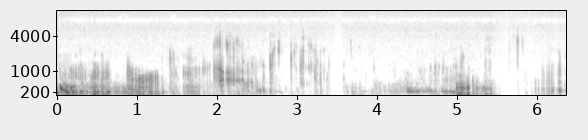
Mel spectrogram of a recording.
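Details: Quiet, irregular gurgles and squeaky rumbles in bursts with brief pauses: ordinary stomach growling, a normal bowel sound (borborygmi).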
